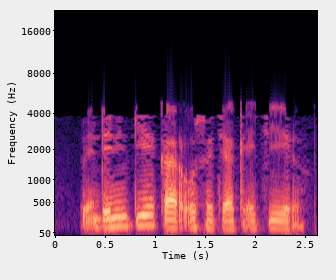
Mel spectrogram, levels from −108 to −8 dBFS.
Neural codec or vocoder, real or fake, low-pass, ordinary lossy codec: codec, 44.1 kHz, 7.8 kbps, Pupu-Codec; fake; 19.8 kHz; AAC, 16 kbps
